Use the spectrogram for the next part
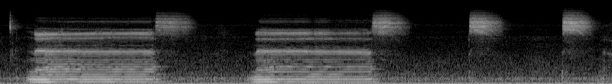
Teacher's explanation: harus terdengar suara desis yang tajam ya teman-teman, atau para ulama ahli tajwid biasa menyebut dengan istilah sofir. Ya, jadi sofirnya harus nampak jelas.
